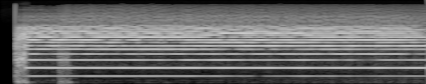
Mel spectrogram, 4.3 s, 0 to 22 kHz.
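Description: A single bright, bell-like natural guitar harmonic at the 12th fret rings out after a quick pluck and sustains evenly for several seconds, clear and alone.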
